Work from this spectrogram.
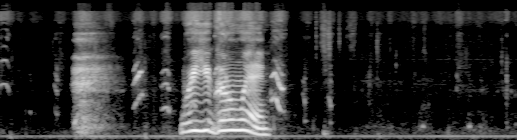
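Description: Young puppies whimpering and yipping in short high whines, one louder drawn-out cry in the middle, close by, with a person speaking softly briefly.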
